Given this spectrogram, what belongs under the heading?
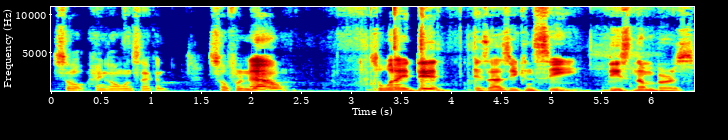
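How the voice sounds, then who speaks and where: Against noticeable background noise, a man of medium pitch talks at a fairly slow pace with ordinary pitch variation and long, frequent pauses. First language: not English. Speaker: new mail carrier. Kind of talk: home tutorial. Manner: halting.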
